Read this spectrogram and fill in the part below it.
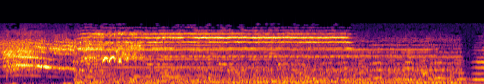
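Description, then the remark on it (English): A horse lets out a loud, shrill, drawn-out whinny that holds for several seconds as it stumbles and falls on a narrow trail, with a strained, almost scream-like tone and no voices. “The horse stumbled.”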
